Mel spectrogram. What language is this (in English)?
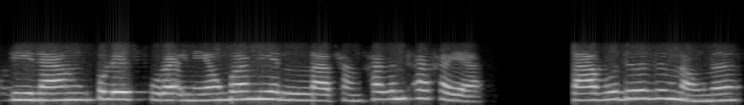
Bodo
